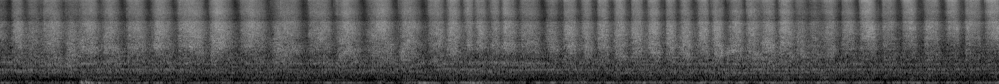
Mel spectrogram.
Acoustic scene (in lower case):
restroom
